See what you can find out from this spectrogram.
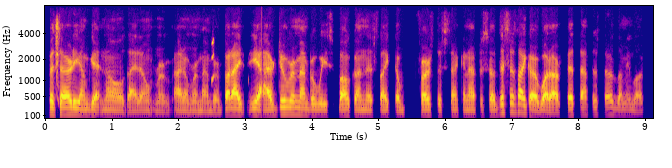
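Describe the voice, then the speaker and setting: A man in his forties co-hosting a stream, relaxed and joking in casual chat. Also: lowish voice, brisk, hardly any pauses, no room sound, highs cut off. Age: 40s. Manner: relaxed, joking, with many fillers. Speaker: stream co-host.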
